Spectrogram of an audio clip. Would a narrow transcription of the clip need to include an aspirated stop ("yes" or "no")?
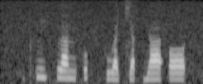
yes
